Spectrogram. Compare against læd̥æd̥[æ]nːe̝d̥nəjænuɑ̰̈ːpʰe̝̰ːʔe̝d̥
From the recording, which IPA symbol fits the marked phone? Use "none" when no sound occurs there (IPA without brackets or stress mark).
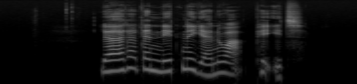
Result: e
